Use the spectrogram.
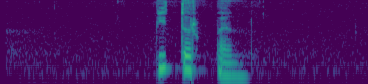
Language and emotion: Russian, neutral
